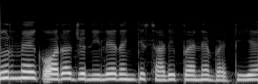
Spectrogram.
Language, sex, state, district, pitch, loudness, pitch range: Hindi, female, Punjab, Fazilka, 230 Hz, -16 LUFS, 220-250 Hz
